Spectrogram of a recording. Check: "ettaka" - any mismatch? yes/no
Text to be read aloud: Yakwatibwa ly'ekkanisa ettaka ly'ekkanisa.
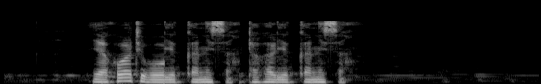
no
